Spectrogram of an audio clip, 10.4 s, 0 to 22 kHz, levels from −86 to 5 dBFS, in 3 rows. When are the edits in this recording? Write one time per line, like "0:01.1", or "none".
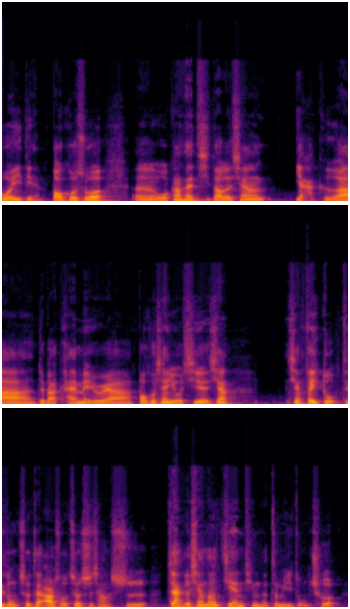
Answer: none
